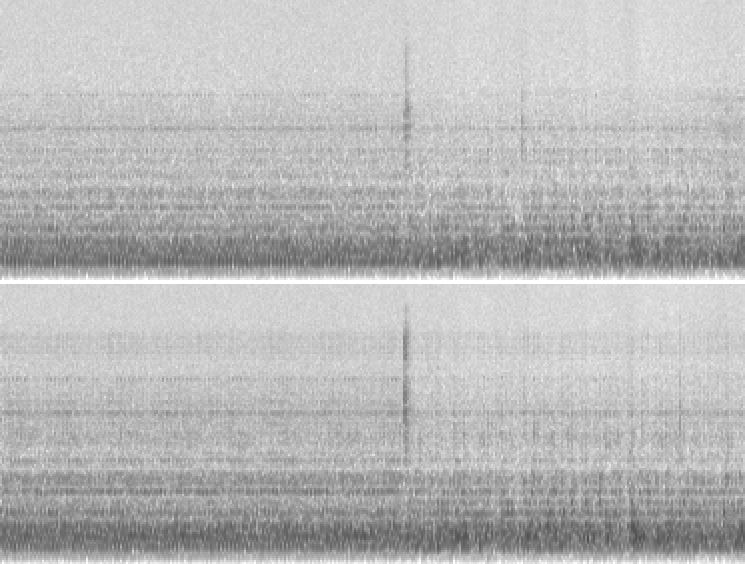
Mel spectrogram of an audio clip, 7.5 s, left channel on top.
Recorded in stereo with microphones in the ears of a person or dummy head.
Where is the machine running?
50° right (ahead or behind), 2.5 m.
